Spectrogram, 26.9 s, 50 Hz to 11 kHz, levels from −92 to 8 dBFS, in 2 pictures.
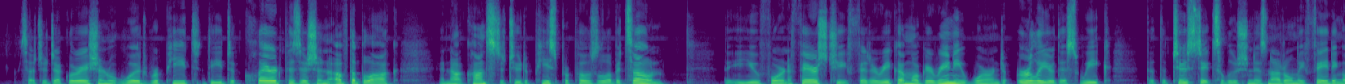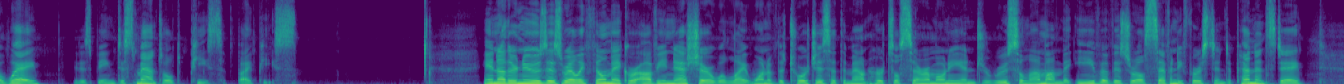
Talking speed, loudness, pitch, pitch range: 170 wpm, -25 LUFS, 180 Hz, 170-205 Hz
